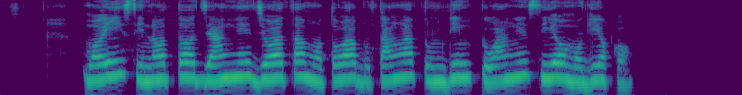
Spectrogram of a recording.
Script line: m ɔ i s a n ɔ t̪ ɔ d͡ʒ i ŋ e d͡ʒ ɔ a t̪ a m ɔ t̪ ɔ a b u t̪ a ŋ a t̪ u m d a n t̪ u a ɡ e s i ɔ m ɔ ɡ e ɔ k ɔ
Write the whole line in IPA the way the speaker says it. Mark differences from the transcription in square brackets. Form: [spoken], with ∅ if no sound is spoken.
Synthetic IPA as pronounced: m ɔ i s [i] n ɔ t̪ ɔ d͡ʒ [a] ŋ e d͡ʒ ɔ a t̪ a m ɔ t̪ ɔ a b u t̪ a ŋ a t̪ u m d [i] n t̪ u a [ŋ] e s i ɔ m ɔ ɡ [i] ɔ k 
